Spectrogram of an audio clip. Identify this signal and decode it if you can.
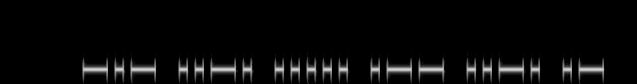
Morse code, heard as a keyed tone, about 16 wpm, 700 Hz. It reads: KF5WFA
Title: USA Call Signs - 6 Characters - Repeated 2x - 15wpm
